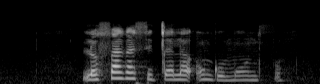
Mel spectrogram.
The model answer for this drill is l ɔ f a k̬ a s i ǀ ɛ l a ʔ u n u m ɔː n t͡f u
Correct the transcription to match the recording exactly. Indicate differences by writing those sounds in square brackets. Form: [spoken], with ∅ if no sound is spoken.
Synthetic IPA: l ɔ f a k̬ a s i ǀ ɛ l a ʔ u [ŋ] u m [uː] n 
